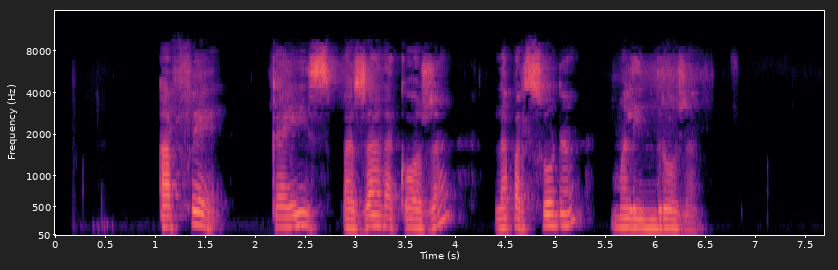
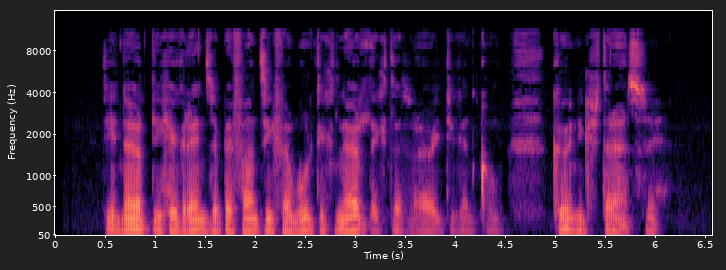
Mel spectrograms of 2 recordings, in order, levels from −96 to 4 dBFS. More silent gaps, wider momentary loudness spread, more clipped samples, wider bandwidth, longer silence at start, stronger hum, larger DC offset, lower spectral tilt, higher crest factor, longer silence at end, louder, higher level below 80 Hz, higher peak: neither; about the same, 13 LU vs 14 LU; neither; second, 10 kHz vs 11.5 kHz; first, 1.05 s vs 0.5 s; neither; neither; second, -3.5 dB/octave vs -5.5 dB/octave; about the same, 22 dB vs 24 dB; first, 1.25 s vs 0.5 s; about the same, -28 LUFS vs -28 LUFS; second, -80 dBFS vs -58 dBFS; second, -10 dBFS vs -6 dBFS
